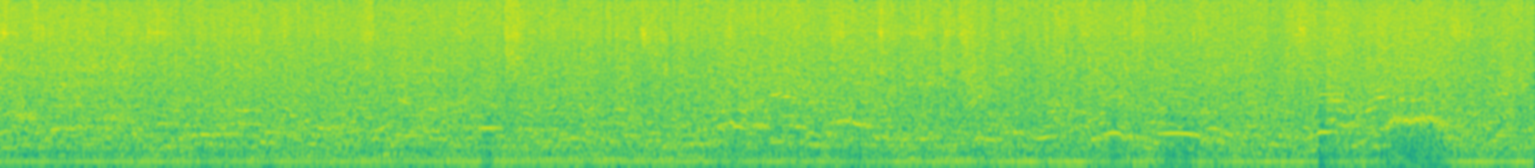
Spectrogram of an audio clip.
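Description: A singer sings through loud speakers.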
